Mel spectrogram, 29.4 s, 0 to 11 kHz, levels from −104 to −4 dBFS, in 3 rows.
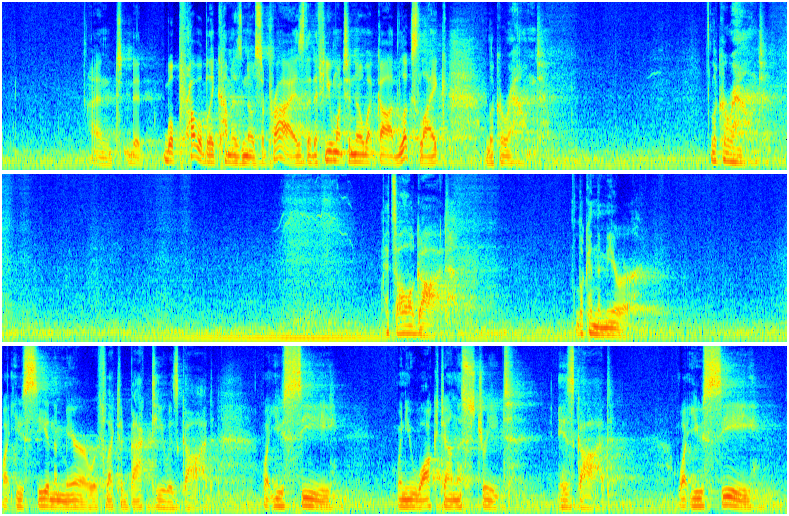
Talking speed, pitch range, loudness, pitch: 110 wpm, 90-125 Hz, -30 LUFS, 105 Hz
